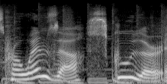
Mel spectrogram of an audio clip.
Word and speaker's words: Proenza Schouler: It's actually one of the most mispronounced or hardly pronounced brands because of its SCH in its Schouler. So it's Proenza Schouler instead of Proenza Schouler that some people might think.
